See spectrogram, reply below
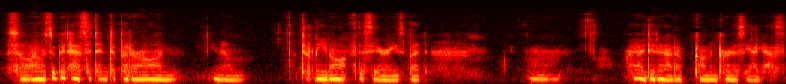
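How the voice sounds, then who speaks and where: A woman hosting an ASMR show, whispering a casual introduction in a soft, hesitant manner. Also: low-pitched, husky, rough recording.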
